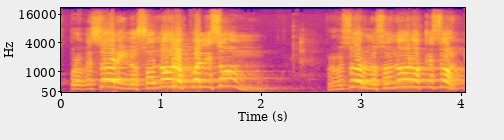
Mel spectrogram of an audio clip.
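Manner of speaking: lightly voiced student piping up with a question; student asking. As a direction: ask like a pupil interrupting.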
